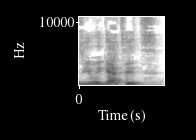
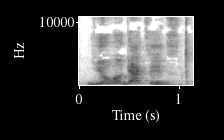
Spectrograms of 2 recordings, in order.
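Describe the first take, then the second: First: Said in the usual way. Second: "You will get it" cried out high, loud and slow with weight on "get"; loud, preaching. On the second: Shown as a demonstration. Promising viewers a good marriage, loud preaching. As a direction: belt "get" like a pastor's promise.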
